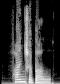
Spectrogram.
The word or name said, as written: fungible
